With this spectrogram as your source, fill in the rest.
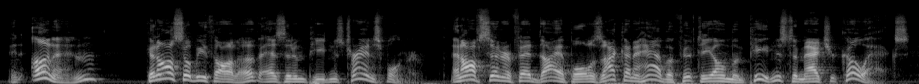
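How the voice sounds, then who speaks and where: A man over sixty giving an explanatory tutorial in an emphatic, deliberate manner, speaking into a close desk microphone. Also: on the high side. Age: older, over 60. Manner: emphatic, with rhetorical questions and deliberate repeats. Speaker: amateur radio channel host. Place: small plain room indoors. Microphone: desk microphone on boom arm, close.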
